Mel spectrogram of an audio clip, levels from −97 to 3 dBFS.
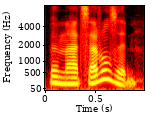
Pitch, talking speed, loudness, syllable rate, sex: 200 Hz, 240 wpm, -17 LUFS, 6.0 syllables/s, female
